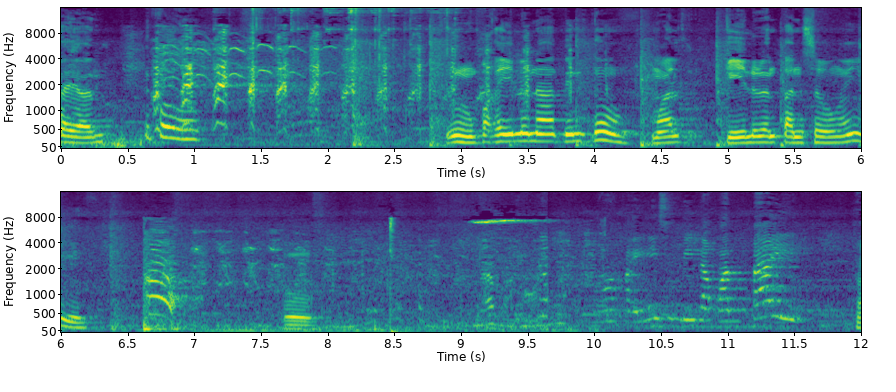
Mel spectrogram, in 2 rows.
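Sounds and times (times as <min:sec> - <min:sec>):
low background rumble: 0:06.5 - 0:11.0
thin high tone: 0:07.0 - 0:10.5.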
